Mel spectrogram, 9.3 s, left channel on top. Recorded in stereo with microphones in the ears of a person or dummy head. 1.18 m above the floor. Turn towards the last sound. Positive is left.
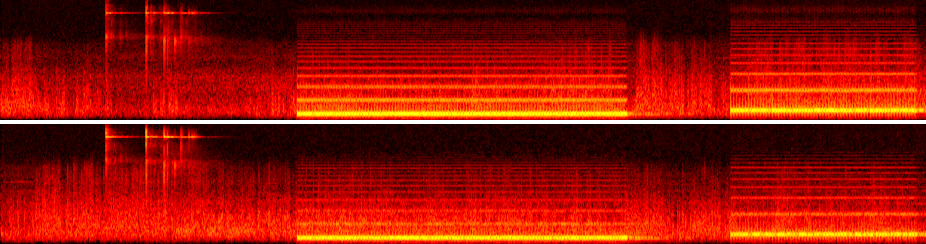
turn(degrees=40)  # may be behind; listen again after turning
